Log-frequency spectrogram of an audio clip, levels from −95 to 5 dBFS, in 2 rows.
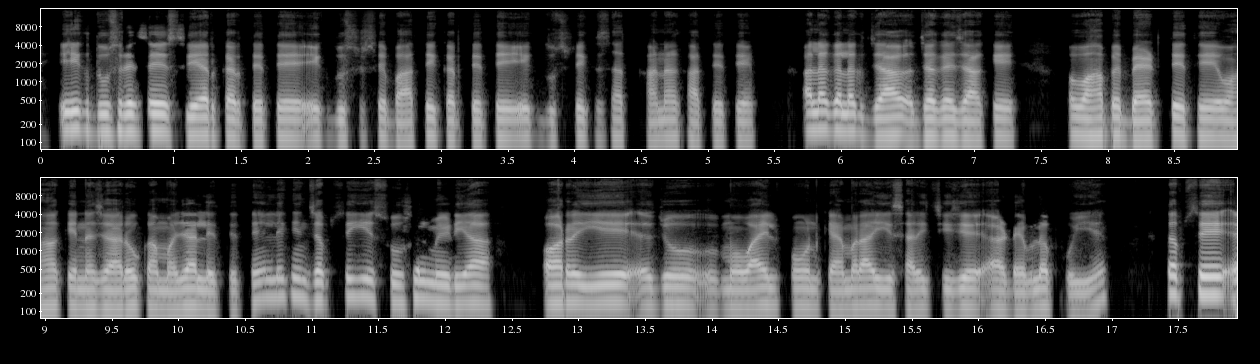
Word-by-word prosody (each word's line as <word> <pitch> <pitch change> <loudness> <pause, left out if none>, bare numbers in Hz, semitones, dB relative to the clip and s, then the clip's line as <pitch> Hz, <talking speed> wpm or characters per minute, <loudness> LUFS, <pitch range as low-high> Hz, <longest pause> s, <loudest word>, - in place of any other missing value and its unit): एक 160 0 +3
दूसरे 145 0 +2
से 145 +1 +6
शेयर 130 -2 +3
करते 120 -1 +1
थे, 120 +2 -4 0.2
एक 115 -1 -5
दूसरे 115 0 -8
से 120 - -4
बातें 110 +3 -1
करते 115 0 -3
थे, 120 +3 -1
एक-दूसरे 115 +1 -7
के 115 0 -18
साथ 120 +2 -6 0.2
खाना 115 +2 -2
खाते 110 0 -6
थे। 110 -1 -2 0.4
अलग-अलग 155 -2 +3
जा 125 +1 +5
जगह 125 +1 +3
जाके 115 +1 +1
अ, 120 +2 -13
वहाँ 125 0 +4
पे 130 +2 +1
बैठते 115 +2 +2
थे, 120 0 0
वहाँ 120 0 0
के 120 +2 -3
नज़ारों 115 0 +1
का 115 -1 -2
मज़ा 110 +2 +2
लेते 105 -2 -2
थे। 145 +9 -4
लेकिन 170 +1 -3
जब 150 0 +1
से 175 - -1
ये 170 -1 -1
सोशल 150 +1 -2
मीडिया 135 -1 +2 0.4
और 135 +1 +4
ये 135 0 +3
अ, - - -1
जो 120 -1 -2
मोबाइल 115 +1 +1
फ़ोन, 120 -1 -1
कैमरा, 115 +2 0
ये 115 -1 0
सारी 110 0 -3
चीज़ें 115 +1 -1
अ, 115 - -1
डेवलप 105 +2 -1
हुई 100 +1 -3
हैं, 140 +6 -5 0.5
तब 190 -2 +4
से 190 -1 +9
120 Hz, 185 wpm, -24 LUFS, 115-135 Hz, 0.5 s, से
